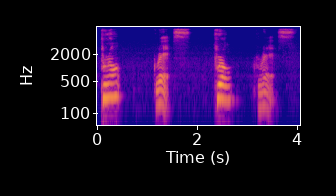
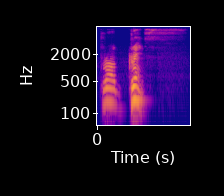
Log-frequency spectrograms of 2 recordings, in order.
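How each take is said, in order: First: Progress with high, strong PRO, syllables split; noun stress on PROGRESS. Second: Progress with loud GRESS; verb stress on PROGRESS. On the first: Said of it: "stress is in the first syllable". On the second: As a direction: punch the second syllable of Progress. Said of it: "second syllable, we have the stress". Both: Shown as a demonstration.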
